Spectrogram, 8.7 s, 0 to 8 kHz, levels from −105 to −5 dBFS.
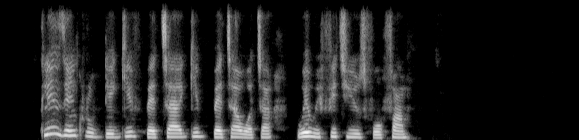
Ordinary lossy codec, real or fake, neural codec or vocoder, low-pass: Opus, 64 kbps; real; none; 7.2 kHz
